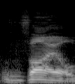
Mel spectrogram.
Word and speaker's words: Vile: gate you notice that i'm referring to him as vile with kind of a v sound there's two reasons for that one that's automatically how i pronounce that kind of a name in general and two that's a kind of a common thing because his original name in the japanese version is lord file with a v they renamed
